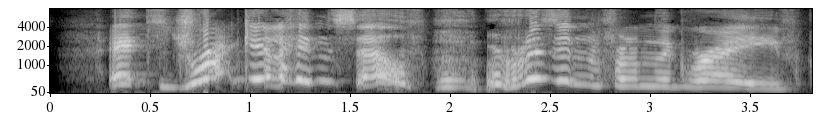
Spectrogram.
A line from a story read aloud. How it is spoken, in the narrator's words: cried one of the more highly strung ladies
